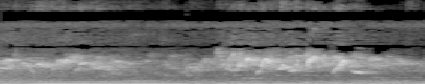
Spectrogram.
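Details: Red-whiskered bulbul, a wild-caught fighting bird, pouring out rapid chattering warbles that swell and rise in loudness toward the end, over a low background hum.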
